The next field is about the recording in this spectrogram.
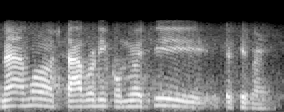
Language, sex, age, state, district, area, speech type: Odia, male, 18-30, Odisha, Sambalpur, rural, conversation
